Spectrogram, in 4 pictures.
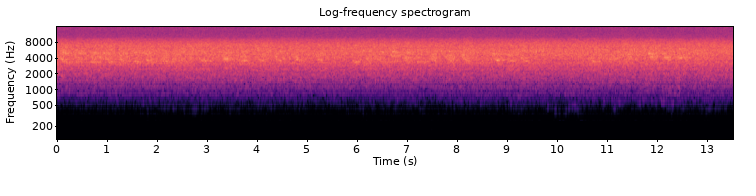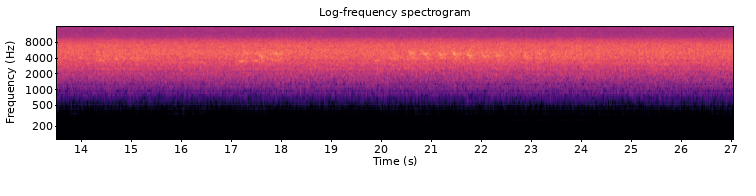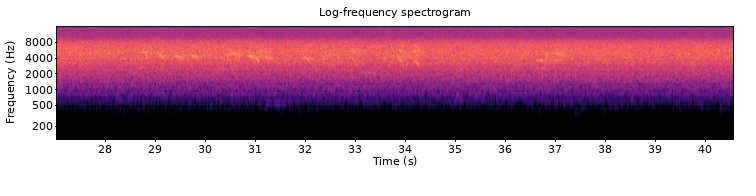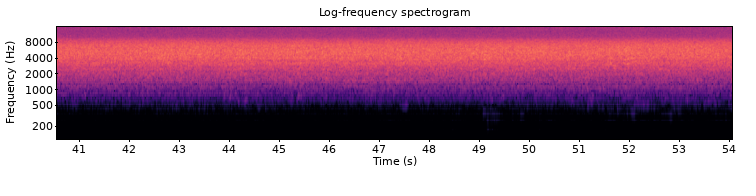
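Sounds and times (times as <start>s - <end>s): fountain water splashing: 0.0s - 54.0s
small birds chirping: 28.6s - 34.5s.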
